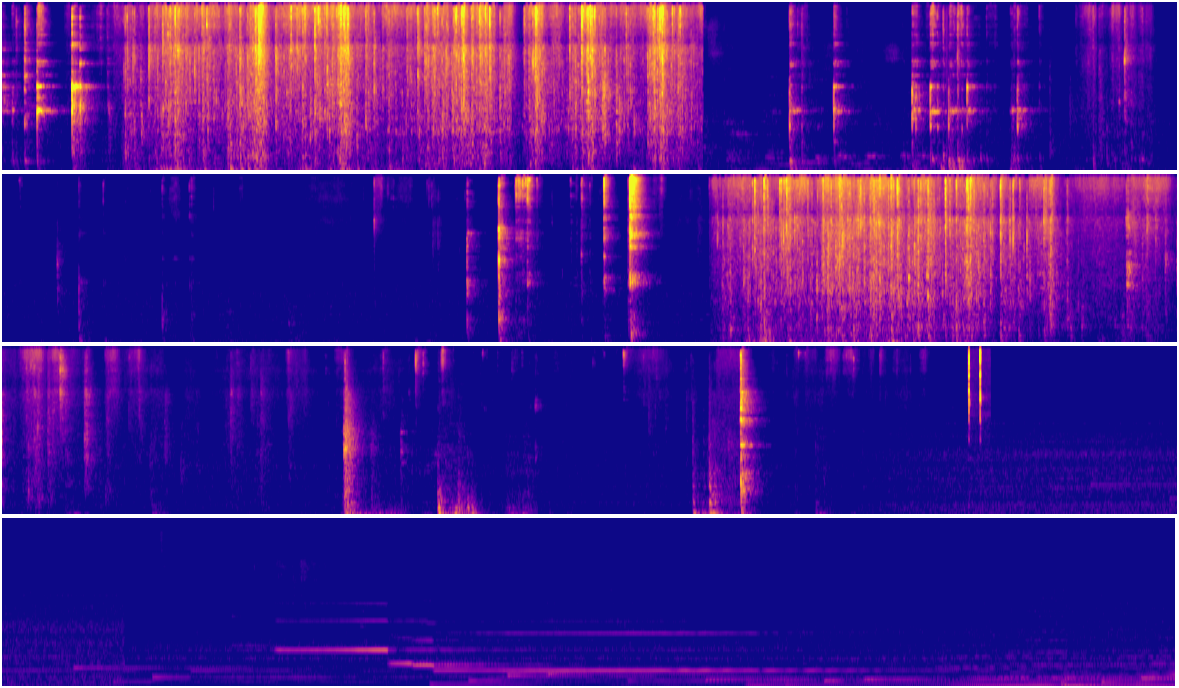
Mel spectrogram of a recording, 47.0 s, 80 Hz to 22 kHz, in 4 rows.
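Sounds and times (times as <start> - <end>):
dishes and utensils clinking: 0.0 - 7.0, 7.9 - 11.5
dishes clattering: 0.0 - 7.0, 7.9 - 11.5, 30.4 - 31.2.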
